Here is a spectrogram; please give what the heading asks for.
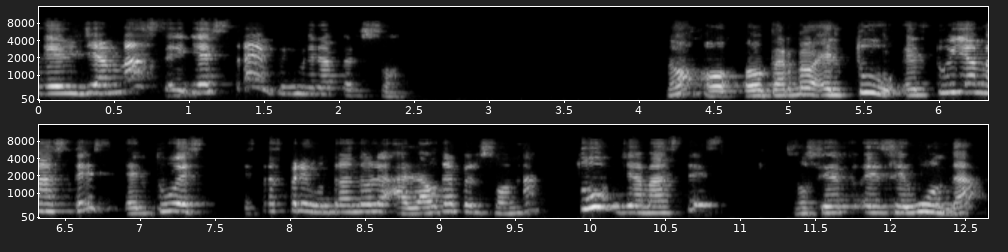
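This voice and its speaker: A woman with a high, bright voice gives a classroom grammar lesson. She explains patiently, checks in with short questions and drags out the examples she wants students to hear. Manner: slows down to stress quoted examples. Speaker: teacher. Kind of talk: classroom lesson on Spanish usage.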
